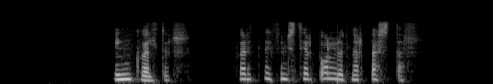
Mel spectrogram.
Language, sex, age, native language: Icelandic, female, 40-49, Icelandic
